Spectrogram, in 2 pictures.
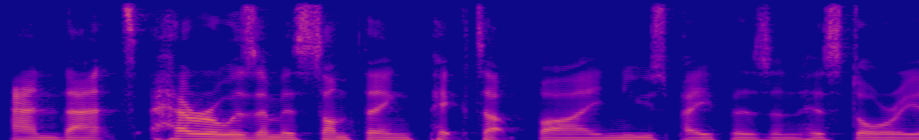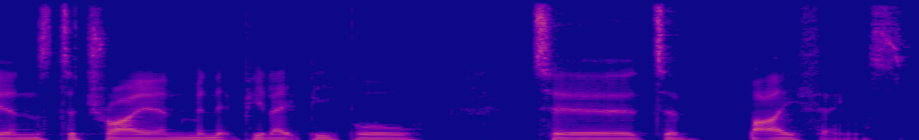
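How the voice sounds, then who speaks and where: A man's voice: on the low side, level tone, measured pace, sharp tone, clear, resonant tone. A man co-hosting a casual discussion, speaking hesitantly as he thinks aloud. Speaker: podcast co-host and audio drama creator.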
